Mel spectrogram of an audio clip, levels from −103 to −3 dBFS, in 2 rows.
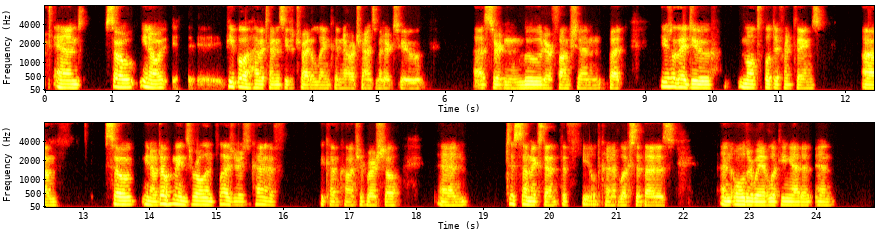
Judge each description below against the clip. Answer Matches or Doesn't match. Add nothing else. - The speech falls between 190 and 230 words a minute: Doesn't match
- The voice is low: Matches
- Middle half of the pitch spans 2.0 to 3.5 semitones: Matches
